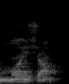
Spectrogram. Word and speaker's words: mangeons: Donc, il faut toujours vous rappeler que nous devons avoir le E pour pouvoir prononcer le verbe comme J. Protégeons, nous protégeons, vous protégez. Nous protégeons, nous mangeons, nous voyageons, nous nageons.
